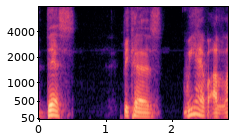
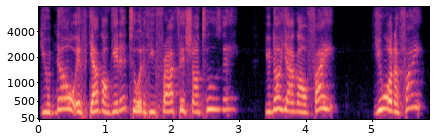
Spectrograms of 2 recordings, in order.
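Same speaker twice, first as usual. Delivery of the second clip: nagging elder; 13 semitones higher than usual. Retold or imitated. Mocking elders' bad advice.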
